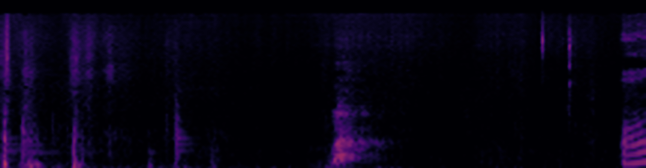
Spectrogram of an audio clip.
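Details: A dog left home with its owner gives a wavering, rising howl at the end, after the owner plays "Hot Cross Buns" on a recorder, with spoken words before the howl.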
